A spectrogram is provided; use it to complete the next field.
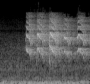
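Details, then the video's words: Pet Indian ringneck parakeet giving a loud, rasping squawk series indoors: after a short quiet start, harsh, noisy notes run together with slight downward dips, over a constant low hum. "Super Cute Ringneck Parrot Making Sounds"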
